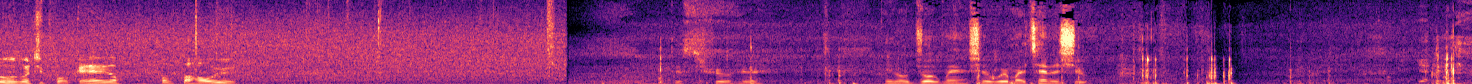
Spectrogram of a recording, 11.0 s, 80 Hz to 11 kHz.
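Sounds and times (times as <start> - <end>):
steady rushing outdoor noise: 0.0 - 11.0
low rumble: 4.2 - 6.6.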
